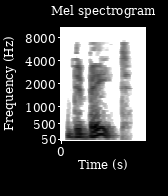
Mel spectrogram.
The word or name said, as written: debate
